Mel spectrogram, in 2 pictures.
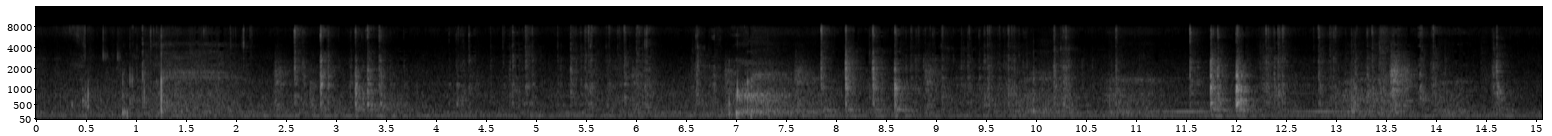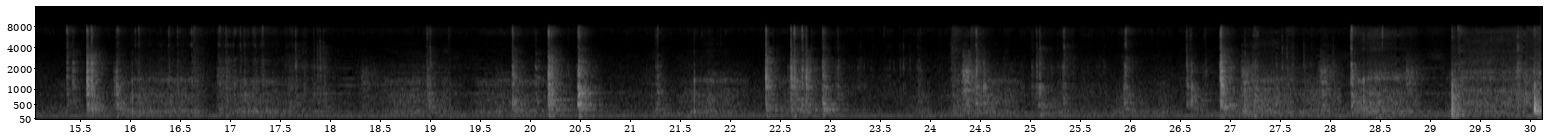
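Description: Screws being tightened to mount a 200 mm case fan on a metal PC case panel: irregular small clicks and light knocks of the screwdriver, screws and panel being handled, over a steady low hum.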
